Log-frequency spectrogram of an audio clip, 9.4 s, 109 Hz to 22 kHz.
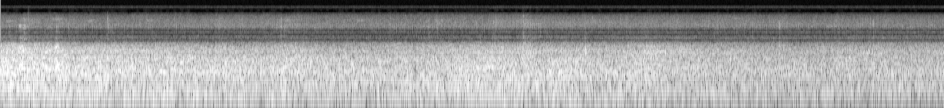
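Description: Jet engine noise of a Boeing 777-300ER's two GE90 turbofans at climb power, heard from the ground as a steady rumbling hiss that slowly fades as the airliner draws away.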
